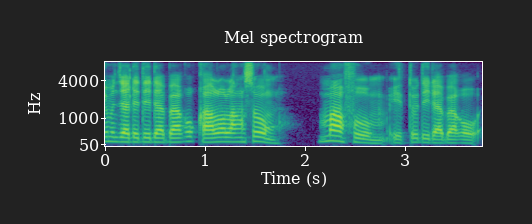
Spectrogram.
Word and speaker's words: mafhum: Kalau langsung mafhum itu tidak baku. M a f u m itu tidak baku. Harus ada h-nya.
